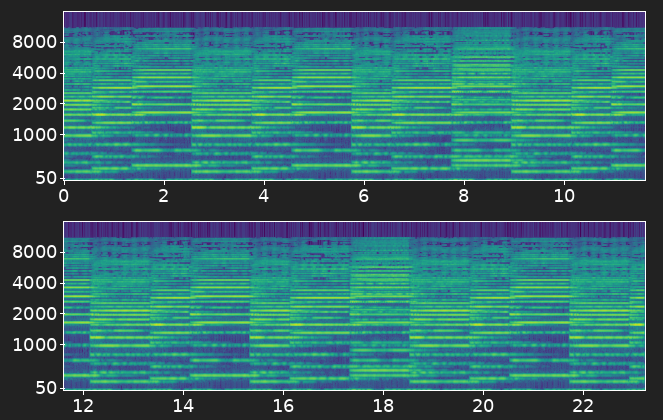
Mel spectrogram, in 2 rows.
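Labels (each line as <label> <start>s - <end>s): Trumpet fanfare with a repeating three-tone pattern. 0.0s - 7.8s
A consistent tone is played on a harmonica. 7.7s - 9.0s
Trumpet fanfare with a repeating three-tone pattern. 9.0s - 17.4s
A consistent tone is played on a harmonica. 17.4s - 18.5s
Trumpet fanfare with a repeating three-tone pattern. 18.5s - 23.2s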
